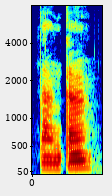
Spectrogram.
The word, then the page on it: tañkañ: Apatani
